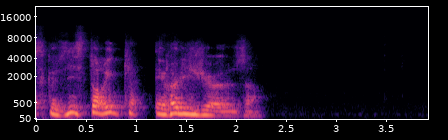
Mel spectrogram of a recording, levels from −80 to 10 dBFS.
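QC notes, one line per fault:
Throughout, Opus voice compression. The speech sounds hoarse and slightly robotic. The damage is plainly audible. The top of the band is still present, which points to hybrid mode: a linear-prediction SILK layer codes the range up to 8 kHz, and a CELT layer covers the range above it. The coarse, grainy texture fits a low rate of around 16 kbps. At that rate the excitation is coded roughly, in frames that fit 20 ms.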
